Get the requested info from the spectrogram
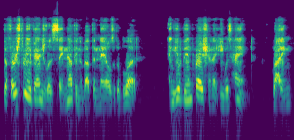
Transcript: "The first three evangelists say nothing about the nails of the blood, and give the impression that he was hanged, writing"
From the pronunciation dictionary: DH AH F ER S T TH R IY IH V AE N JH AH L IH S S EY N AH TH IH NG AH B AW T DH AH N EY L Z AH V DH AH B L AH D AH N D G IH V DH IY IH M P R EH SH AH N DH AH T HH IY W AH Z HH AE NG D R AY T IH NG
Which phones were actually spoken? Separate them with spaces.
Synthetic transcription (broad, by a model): DH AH F ER S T TH R IY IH V AE N JH L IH S S EY N AH TH IH NG AH B AW T DH AH N EY L Z AH V DH AH B L AH D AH N G IH V DH IY IH M P R EH SH AH N DH AH T HH IY W AH Z HH AE NG D R AY T IH NG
